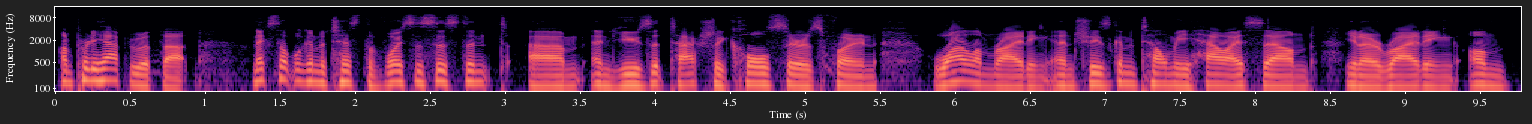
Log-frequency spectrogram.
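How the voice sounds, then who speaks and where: A man's voice: mid-range voice, smooth, no echo. A man giving casual, chatty vlog commentary as a motorcycle gear reviewer, speaking from inside a helmet out on the road. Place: outdoors on a motorcycle on public roads. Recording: loud engine and wind noise.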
